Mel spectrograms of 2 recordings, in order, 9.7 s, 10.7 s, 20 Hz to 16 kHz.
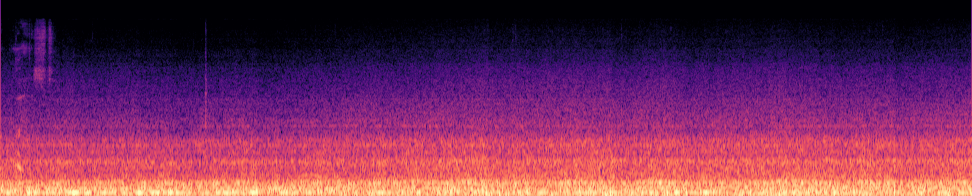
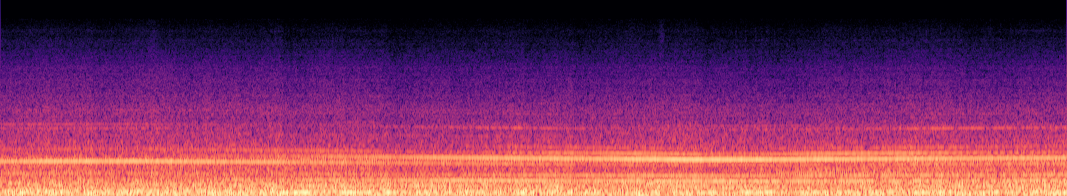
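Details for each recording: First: Highway cruise at 110 km/h (about 65 mph) after front wheel bearing replacement: steady, even road rumble with no whirring or droning. The earlier loud whirring from the worn bearing is gone. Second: Vehicle at highway speed with a steady mid-pitched whirr over road rumble, persisting when off the accelerator, before replacing a worn front wheel bearing; noise gone after replacement at 110 km/h. Finding: worn front wheel bearing.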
